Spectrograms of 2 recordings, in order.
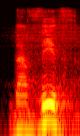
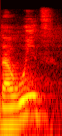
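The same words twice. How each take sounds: First: The middle consonant is pronounced as a V. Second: The middle consonant is pronounced as a W. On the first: "la Vav se pronuncia como V" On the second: "Hay quien lo pronuncia también David"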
